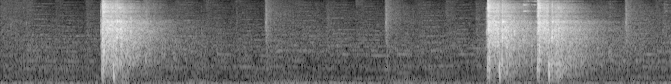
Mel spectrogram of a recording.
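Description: Sharp sniper rifle shots crack out at a frontline position near Kupiansk: one, then a quick pair two seconds later, with fainter distant reports between them.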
